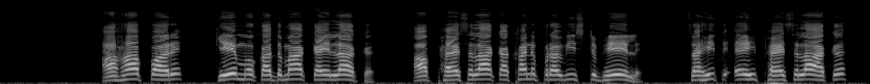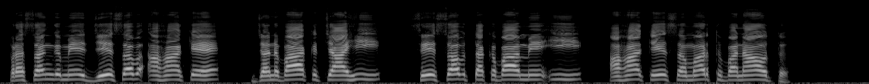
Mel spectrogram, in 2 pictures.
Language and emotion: Maithili, neutral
